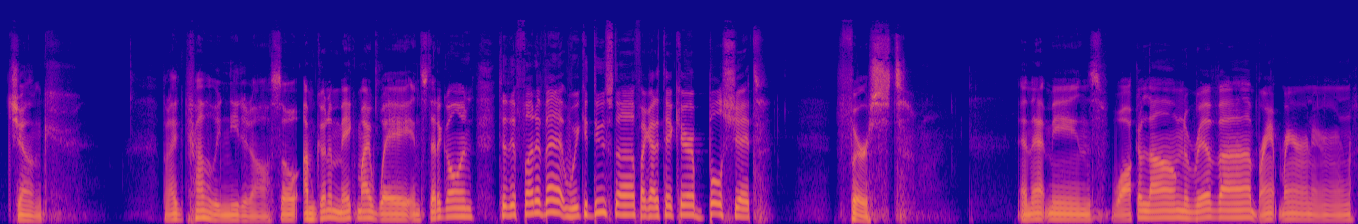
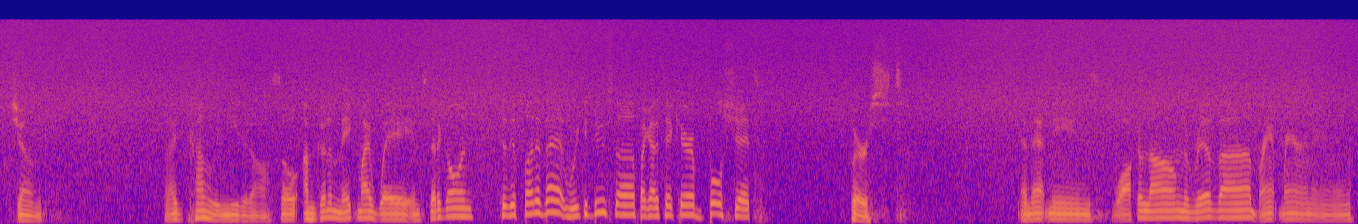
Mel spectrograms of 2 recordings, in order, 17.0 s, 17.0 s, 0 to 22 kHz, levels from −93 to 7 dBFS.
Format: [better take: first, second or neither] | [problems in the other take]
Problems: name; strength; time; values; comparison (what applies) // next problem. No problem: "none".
first | hiss; loud; throughout; 6 dB below the speech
